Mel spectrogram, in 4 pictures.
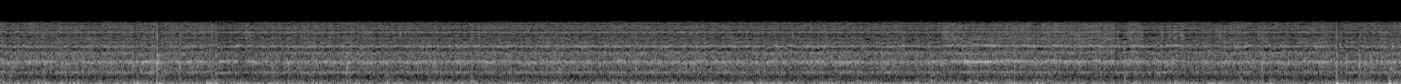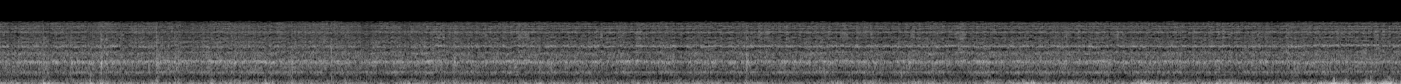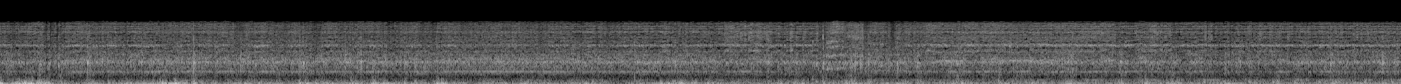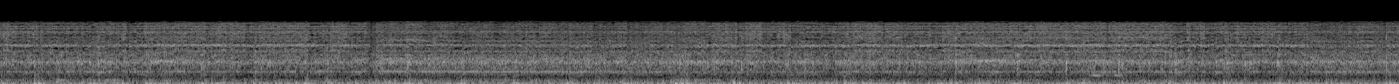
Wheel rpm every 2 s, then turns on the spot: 150, 150, 150, 150, 150, 150, 150, 150, 150, 150, 150, 150, 150, 150, 160, 160, 160, 160, 170, 160, 160, 160, 150, 160, 150, 160, 150, 160.
none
